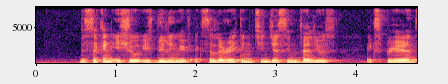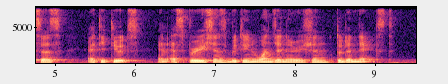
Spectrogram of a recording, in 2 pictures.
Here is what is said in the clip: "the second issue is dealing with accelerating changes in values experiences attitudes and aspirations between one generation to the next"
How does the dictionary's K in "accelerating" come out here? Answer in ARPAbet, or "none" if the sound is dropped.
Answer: K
